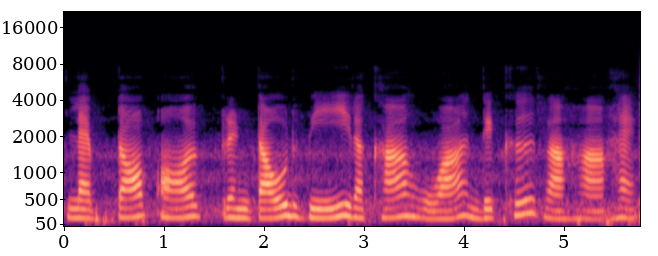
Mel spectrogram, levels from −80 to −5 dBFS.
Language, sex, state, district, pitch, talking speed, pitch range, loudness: Hindi, female, Madhya Pradesh, Umaria, 170 Hz, 95 wpm, 160-190 Hz, -18 LUFS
